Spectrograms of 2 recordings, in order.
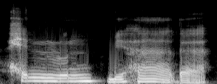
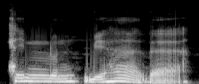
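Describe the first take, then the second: No difference in how they are said.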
